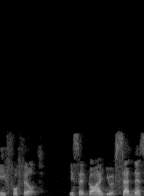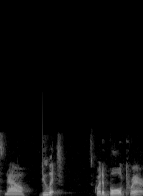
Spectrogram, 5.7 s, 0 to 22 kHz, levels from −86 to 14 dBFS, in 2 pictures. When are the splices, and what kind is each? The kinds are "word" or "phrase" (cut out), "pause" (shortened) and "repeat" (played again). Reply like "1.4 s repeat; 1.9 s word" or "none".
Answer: none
